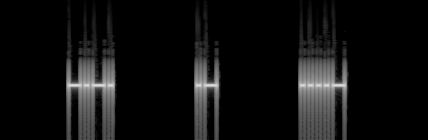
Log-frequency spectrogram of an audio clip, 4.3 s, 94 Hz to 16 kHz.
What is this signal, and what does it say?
Morse code, heard as a keyed tone, about 30 wpm, spaced as for 9 wpm, 690 Hz. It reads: CA4
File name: Lesson 16e - Letter c - Three Characters 30wpm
